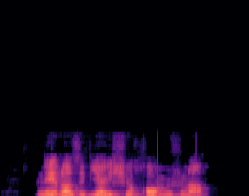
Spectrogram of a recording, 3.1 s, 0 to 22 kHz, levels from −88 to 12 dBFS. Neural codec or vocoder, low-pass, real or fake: none; 7.2 kHz; real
